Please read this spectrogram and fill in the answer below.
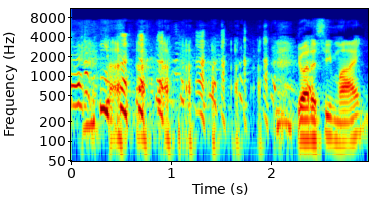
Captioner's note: they laugh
